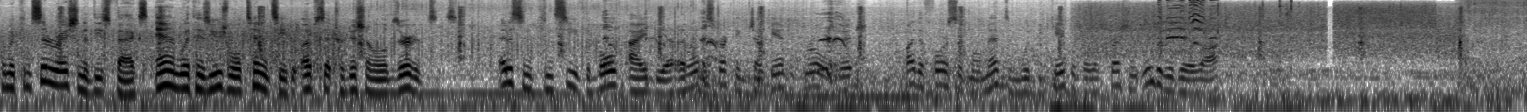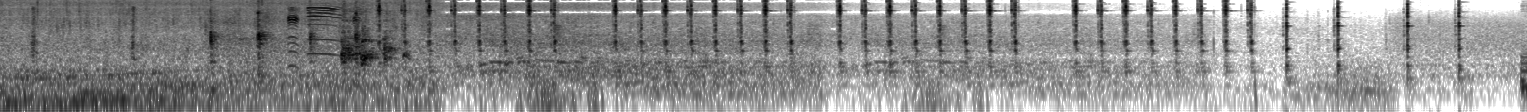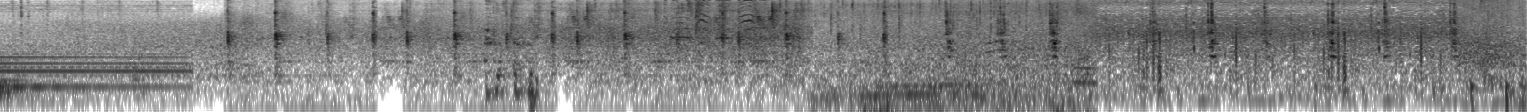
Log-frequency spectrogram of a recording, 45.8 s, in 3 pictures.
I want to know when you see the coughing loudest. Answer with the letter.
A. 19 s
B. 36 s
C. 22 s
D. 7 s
A.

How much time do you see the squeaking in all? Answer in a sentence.
You can hear the squeaking for 2 seconds altogether.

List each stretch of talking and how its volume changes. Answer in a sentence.
The talking can be heard from 0.0 to 12.2 s, getting quieter.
